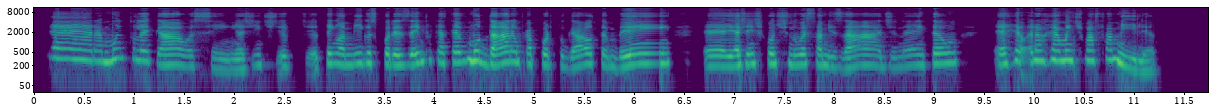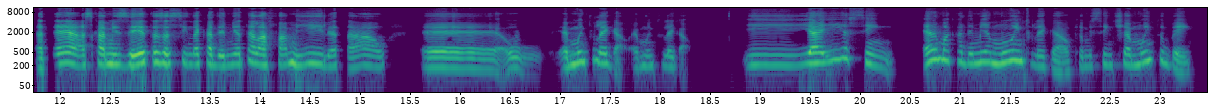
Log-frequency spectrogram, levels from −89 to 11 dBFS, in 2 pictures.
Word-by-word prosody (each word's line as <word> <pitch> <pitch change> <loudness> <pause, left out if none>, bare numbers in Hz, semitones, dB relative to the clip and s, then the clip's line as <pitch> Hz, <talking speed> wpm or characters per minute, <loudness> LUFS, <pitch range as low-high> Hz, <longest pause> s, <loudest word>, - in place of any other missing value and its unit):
é, 320 -3 -1
era 275 -1 -5
muito 315 +5 -1
legal, 215 -8 -2
assim. 155 -5 -11
A - - -4
gente 215 +6 -16
eu 195 - -8
eu - - -11
tenho 230 -1 -3
amigos, 235 +3 -3
por 225 -2 -3
exemplo, 215 +7 0
que 260 - -7
até 250 +1 -1
mudaram 255 -2 +4
pra 230 -3 -6
Portugal 210 -1 -4
também, 230 +4 -2 0.3
eh, 195 0 -2
e 190 - +1
a 200 - +5
gente 225 +1 -5
continua 230 -2 -3
essa 215 -1 -5
amizade, 185 0 -4
né. 195 +3 -12
Então, 230 +4 -3 0.3
é 220 0 -1
real 275 +4 -3
era 280 +1 +2
realmente 285 0 +2
uma 280 -1 0
família. 215 - -1 0.5
Até 225 +9 +4
as 205 -2 +1
camisetas, 225 +2 +7
assim, 235 +2 +1
na 220 0 +1
academia, 220 0 0
tá 250 +1 0
lá: 215 -3 +6
"Família", 215 -1 -1
tal. 190 0 -6 0.3
Eh, 170 -3 -1
o 165 -11 -8 0.2
é 175 - -2
muito 260 +6 +1
legal, 235 -3 -1
é 170 - -13
muito 200 +2 -14
legal. 185 -2 -10 0.5
E 210 0 -10
e 245 - +8
aí, 260 +7 +5
assim, 245 - -5 0.3
era 280 +7 +4
uma 305 -1 +3
academia 255 -1 -3
muito 265 +2 +3
legal, 160 -10 -9
que 135 - -22
eu - - -12
me 195 - -14
sentia 215 +1 -6
muito 265 +6 -2
bem. 145 - -6
220 Hz, 170 wpm, -24 LUFS, 195-245 Hz, 0.5 s, e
